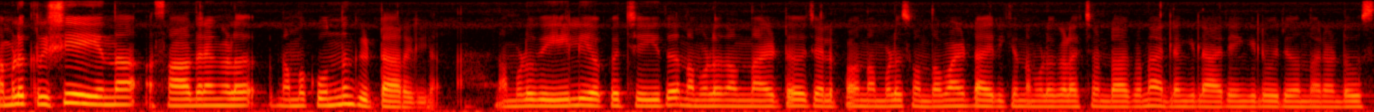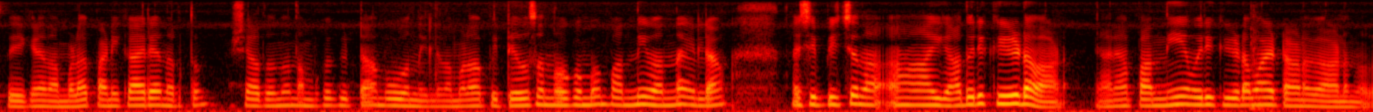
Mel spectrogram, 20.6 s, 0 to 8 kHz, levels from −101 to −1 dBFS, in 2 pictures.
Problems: low volume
